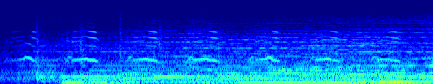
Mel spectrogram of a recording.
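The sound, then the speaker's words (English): A seagull takes flight above rugged sea cliffs, giving a few harsh, honking calls over a steady low background rumble. “Then a seagull takes to the wing.”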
